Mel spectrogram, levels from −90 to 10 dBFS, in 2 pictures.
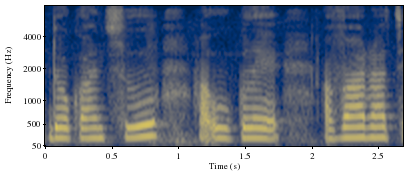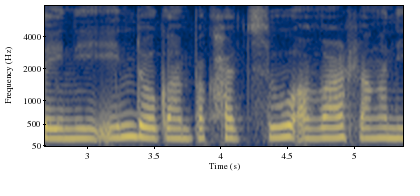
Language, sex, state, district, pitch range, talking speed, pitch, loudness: Mizo, female, Mizoram, Aizawl, 210-220 Hz, 180 wpm, 215 Hz, -16 LUFS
